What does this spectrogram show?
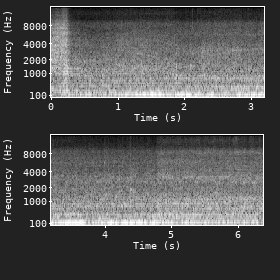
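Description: Ford Mustang's engine idling steadily and smoothly.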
